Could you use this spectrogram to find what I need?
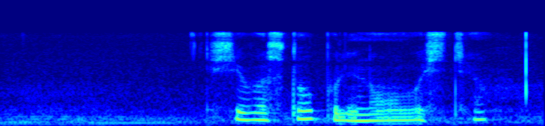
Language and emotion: Russian, sad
